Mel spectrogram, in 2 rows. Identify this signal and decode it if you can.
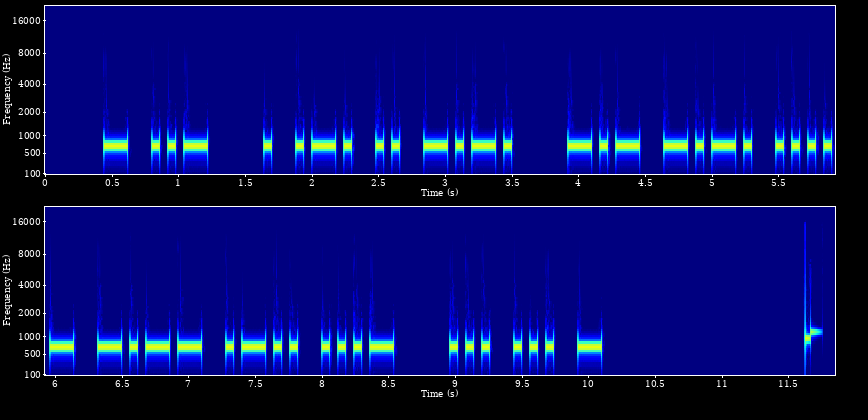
Morse code, heard as a keyed tone, about 21 wpm, 700 Hz. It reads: TU ERIC KC4YLV SST
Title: K1USN SST QSO Practice - 20wpm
